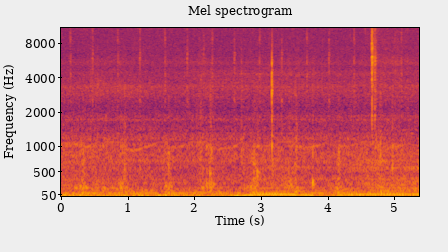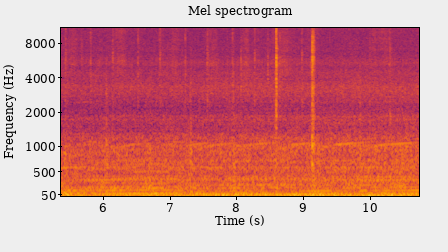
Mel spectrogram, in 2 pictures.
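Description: A car driving on a wet road, heard from inside the cabin: a steady low rumble of engine and road noise. A few sharp clicks or ticks come at irregular moments in the middle and latter part.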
